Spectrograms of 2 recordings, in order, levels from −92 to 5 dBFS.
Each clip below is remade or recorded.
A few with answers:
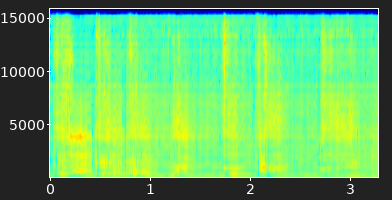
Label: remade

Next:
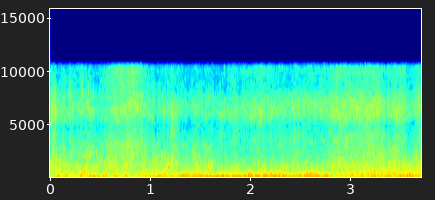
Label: remade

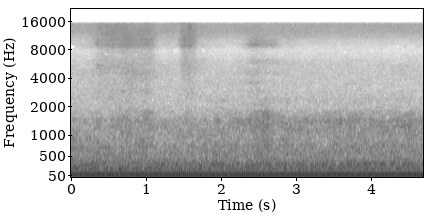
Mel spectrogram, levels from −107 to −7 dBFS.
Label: recorded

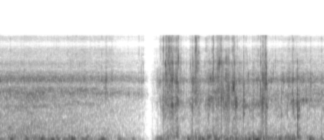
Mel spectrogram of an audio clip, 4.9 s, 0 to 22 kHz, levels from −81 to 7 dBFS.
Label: recorded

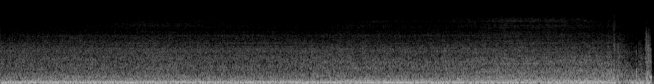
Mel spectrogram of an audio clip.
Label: recorded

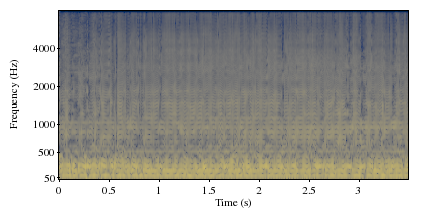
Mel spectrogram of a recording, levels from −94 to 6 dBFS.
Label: remade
